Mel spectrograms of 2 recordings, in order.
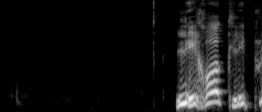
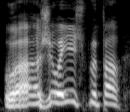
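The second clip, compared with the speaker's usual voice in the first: voix rauque qui lâche; voix cassée, fatiguée; voix éraillée; 6 semitones higher than usual. Real, not acted. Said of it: "j'ai la voix éraillée". (voix éraillée, incapable de chanter)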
